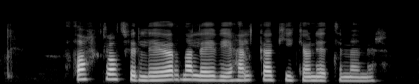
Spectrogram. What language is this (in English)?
Icelandic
